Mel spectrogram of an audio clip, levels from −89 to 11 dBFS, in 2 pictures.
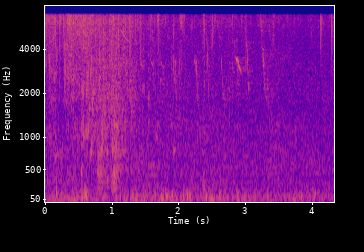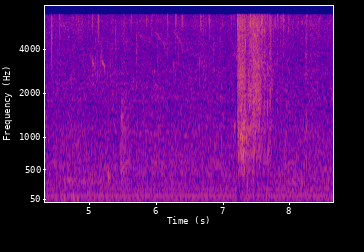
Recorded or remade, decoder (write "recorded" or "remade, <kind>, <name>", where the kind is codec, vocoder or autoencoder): recorded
